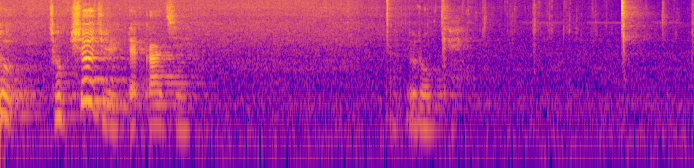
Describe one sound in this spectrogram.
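A spatula scrapes and stirs food in a metal pan.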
